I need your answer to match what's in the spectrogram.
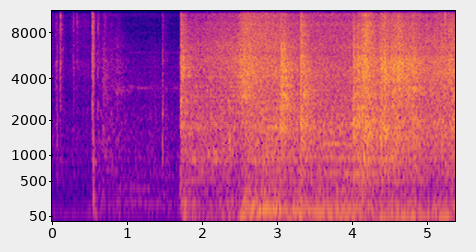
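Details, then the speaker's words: Mercedes E55 AMG, supercharged, fresh pulley, intakes, upgraded cooler and tune (about 700 hp): the engine cranks and catches, then a rough, disturbing mechanical clatter over the idle, source unknown at first. Abnormal startup noise from ingested debris. "Okay, we all really have no idea where this noise just came from. But it was very disturbing noise."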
